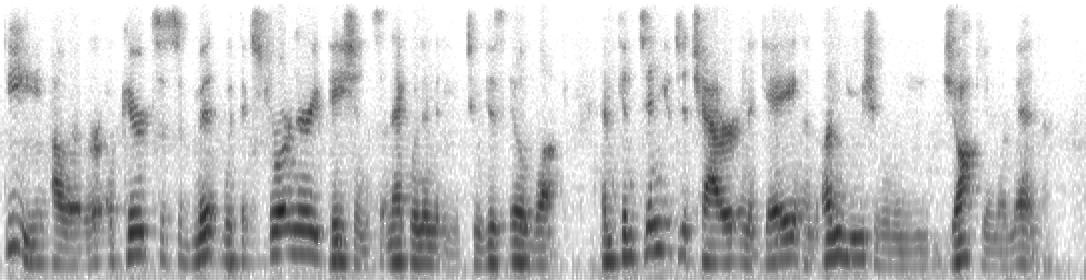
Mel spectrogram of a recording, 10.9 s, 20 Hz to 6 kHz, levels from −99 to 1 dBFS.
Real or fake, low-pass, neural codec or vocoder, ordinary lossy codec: fake; 5.4 kHz; codec, 16 kHz in and 24 kHz out, 1 kbps, XY-Tokenizer; Opus, 24 kbps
